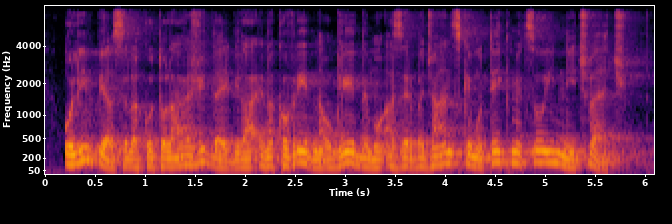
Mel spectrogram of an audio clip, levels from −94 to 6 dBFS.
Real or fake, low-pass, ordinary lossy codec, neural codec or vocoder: real; 7.2 kHz; none; none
